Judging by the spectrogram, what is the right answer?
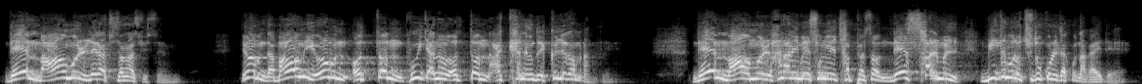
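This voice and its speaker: A middle-aged male pastor preaching an animated, jokey sermon with shouted hallelujahs, from an old tape. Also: extremely high pitch, fast talker, husky. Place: church sanctuary.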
